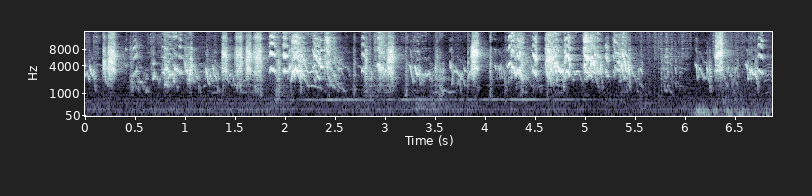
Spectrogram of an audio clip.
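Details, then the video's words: Pet budgerigars, a breeding pair, chattering busily: continuous high scratchy warbles and chirps, overlapping bursts with a steady faint hum underneath. "Adorable Budgies Chirping Sounds"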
